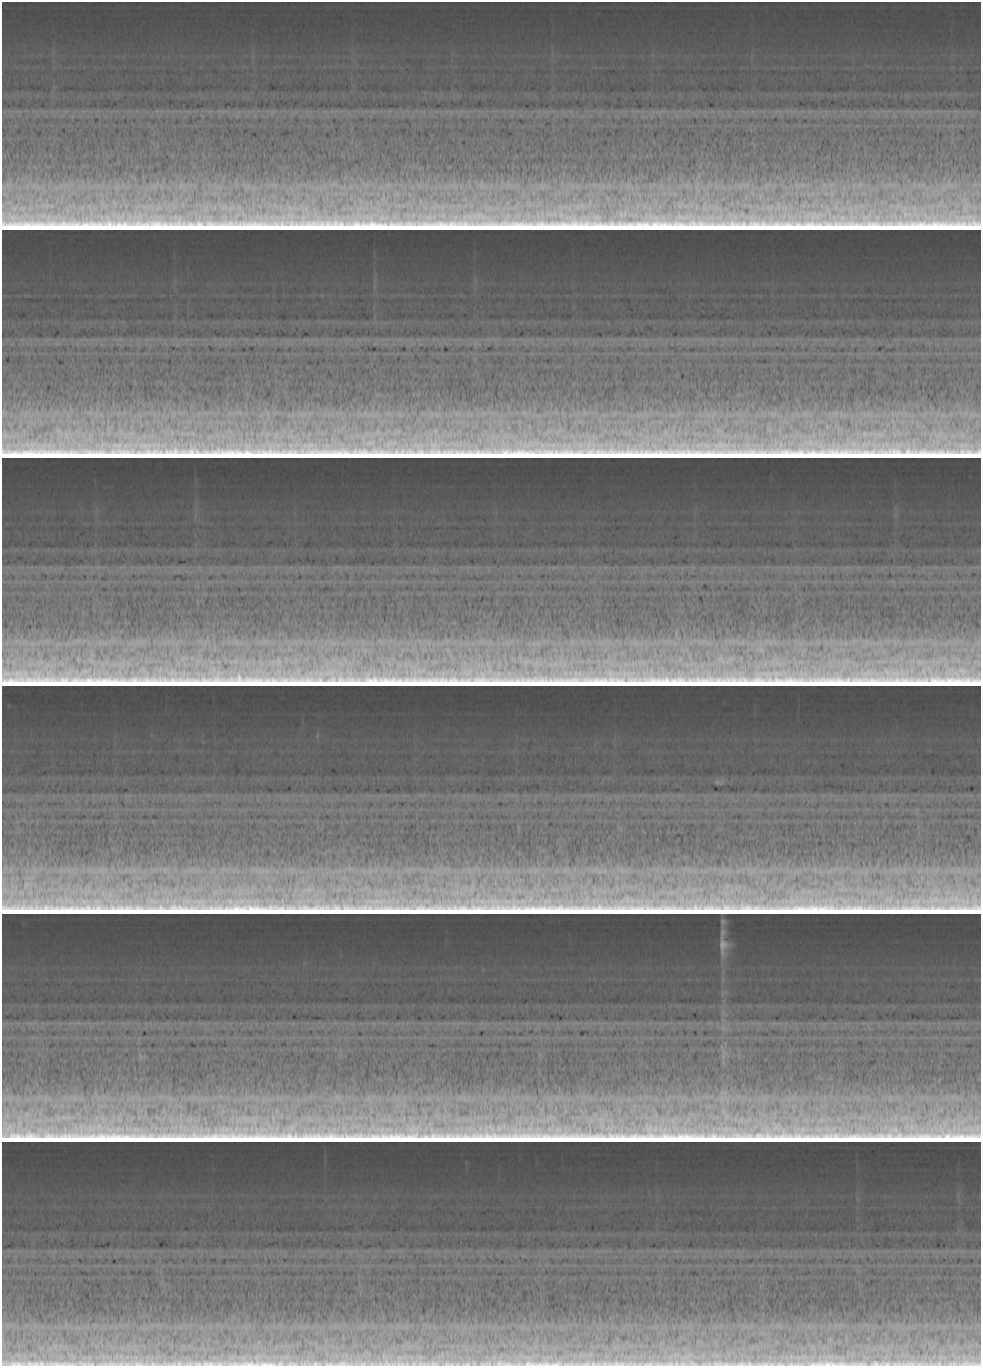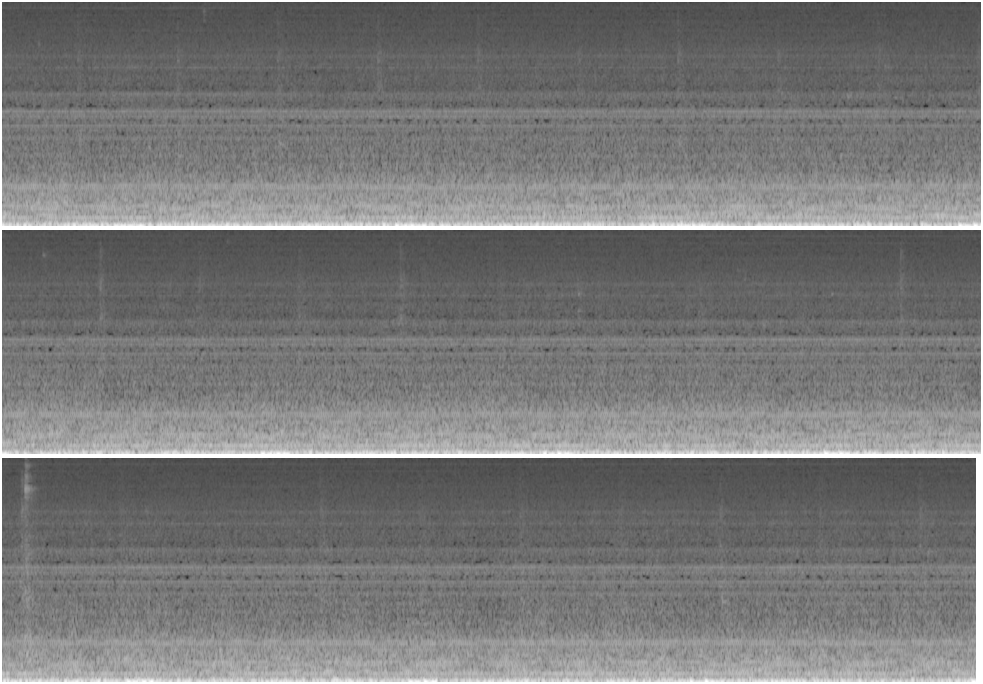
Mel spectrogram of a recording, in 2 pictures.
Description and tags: Kitchen ambience
An ambiance from the kitchen.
